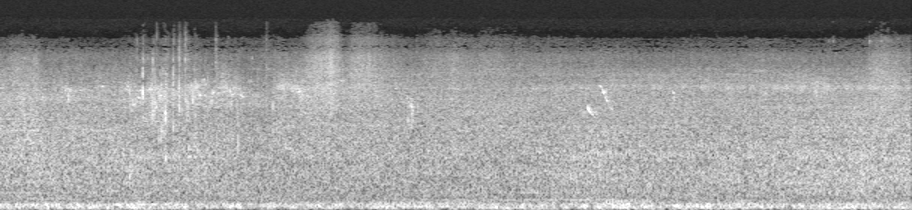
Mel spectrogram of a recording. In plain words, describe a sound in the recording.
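Wind blows steadily outdoors, rumbling low and rustling tall grass.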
